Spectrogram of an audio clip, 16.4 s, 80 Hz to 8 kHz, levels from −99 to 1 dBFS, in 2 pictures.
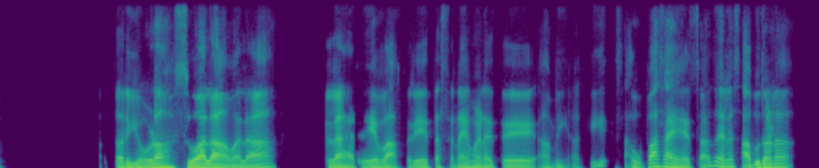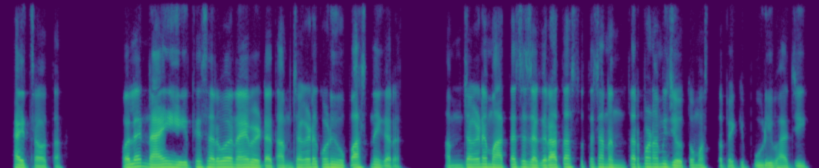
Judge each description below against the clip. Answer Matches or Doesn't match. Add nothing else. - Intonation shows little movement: Doesn't match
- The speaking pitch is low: Matches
